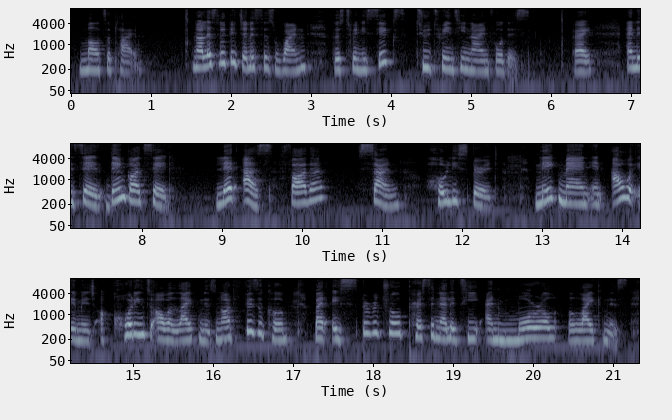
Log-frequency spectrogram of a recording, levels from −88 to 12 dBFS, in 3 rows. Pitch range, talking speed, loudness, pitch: 190-245 Hz, 125 wpm, -35 LUFS, 210 Hz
